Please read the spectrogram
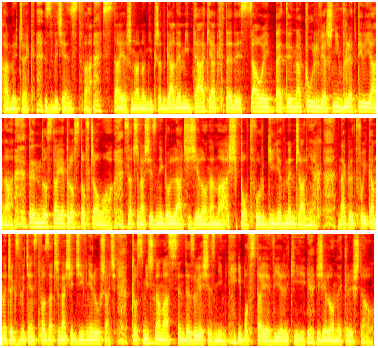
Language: Polish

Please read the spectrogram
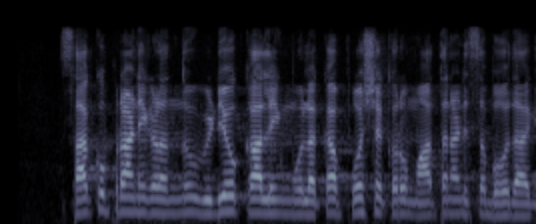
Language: Kannada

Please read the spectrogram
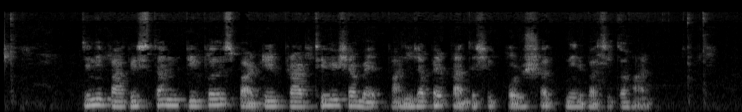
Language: Bangla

